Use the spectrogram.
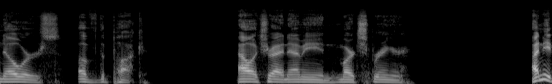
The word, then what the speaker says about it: Rantanen: Can you pronounce it correctly in Finland? Rantanen. Whoa! Rantanen. All right, give me a Spring in all your culture. Give me the correct pronunciation of Mikko's last name. I mean, I assume the correct pronunciation is probably Rantanen, but I say Rantanen.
